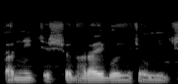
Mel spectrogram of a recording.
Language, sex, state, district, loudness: Bengali, male, West Bengal, Jalpaiguri, -25 LUFS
